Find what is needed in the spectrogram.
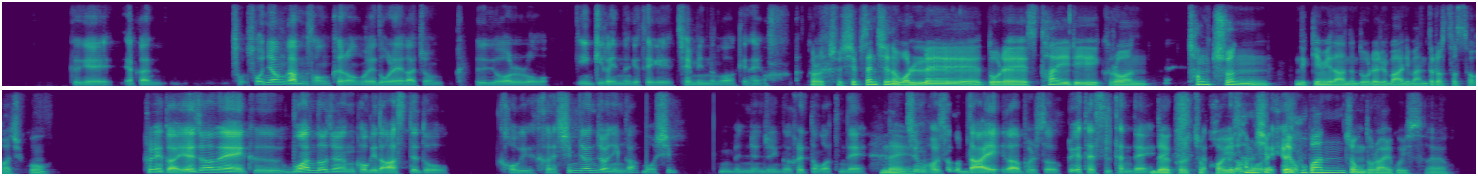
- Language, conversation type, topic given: Korean, unstructured, 음악 중에서 가장 자주 듣는 장르는 무엇인가요?
- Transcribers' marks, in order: other background noise; tapping; laugh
